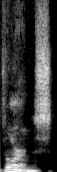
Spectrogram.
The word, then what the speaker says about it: Worms: diet of worms but worms is a city and it's probably pronounced vorms in german um and it was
